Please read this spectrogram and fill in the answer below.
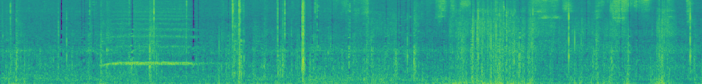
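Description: Steam-hauled train running, heard from an open carriage window: a steady low rumble and rush of air with scattered clicks from the rail joints. About one and a half seconds in, the steam locomotive gives one short steady whistle blast lasting about a second and a half.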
